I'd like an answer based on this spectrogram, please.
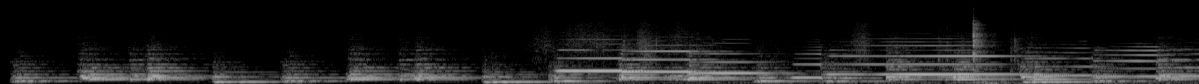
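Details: Bowed string music with cello and double bass, plucked notes and brass, no animal sound heard.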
